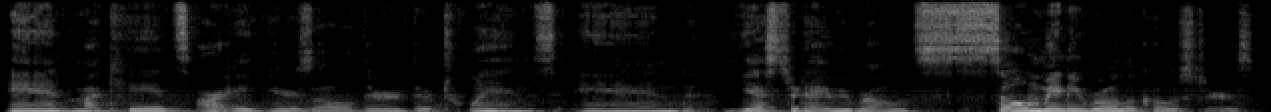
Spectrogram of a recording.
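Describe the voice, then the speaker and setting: A man's voice: fairly low pitch, animated, measured pace, warm tone, husky. A man in his thirties, a father, chatty and upbeat as he narrates a family vlog voice-over, often saying "like". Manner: enthusiastic, chatty, says "like" a lot.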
